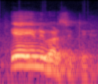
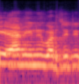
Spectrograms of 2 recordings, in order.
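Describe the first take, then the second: First: "ए university" with no n before the y; correct article. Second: "एन university" with an n before the y; wrong article. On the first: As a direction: clear "ए" straight into "university". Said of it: "एन university नहीं बोलना है". ("ए university" बिना न की ध्वनि के) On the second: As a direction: show the mistaken "एन" before "university". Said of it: "गलती से भी एन यूनिवर्सिटी नहीं बोलना है". ("एन यूनिवर्सिटी" में गलत न की ध्वनि) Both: Shown as a demonstration.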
